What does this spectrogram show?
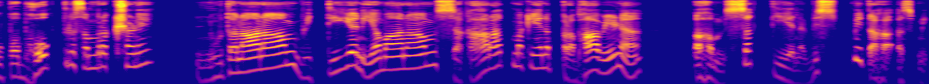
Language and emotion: Sanskrit, surprised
